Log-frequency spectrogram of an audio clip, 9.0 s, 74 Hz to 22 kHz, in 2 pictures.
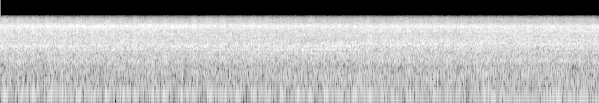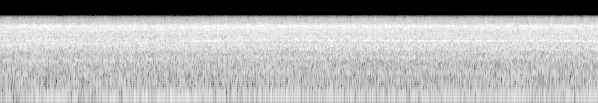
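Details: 2002 Nissan Altima 2.5S at idle after start, consuming about 1 qt oil per week with hard starting: uneven stumbling, wavering four-cylinder rumble; misfiring idle, cause unconfirmed.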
